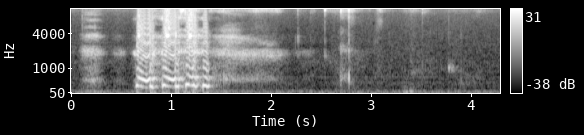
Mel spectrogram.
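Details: Father sneezing loudly while someone sleeps: a single loud, drawn-out explosive "achoo" followed by a fading exhale in a quiet room.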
